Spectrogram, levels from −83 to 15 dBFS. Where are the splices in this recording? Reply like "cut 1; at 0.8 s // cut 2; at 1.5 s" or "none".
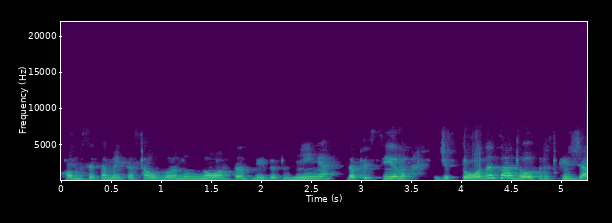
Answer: none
